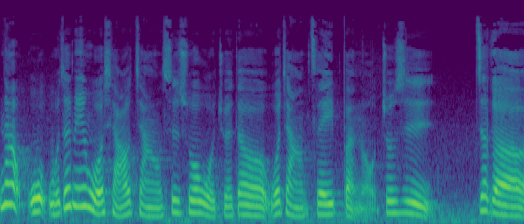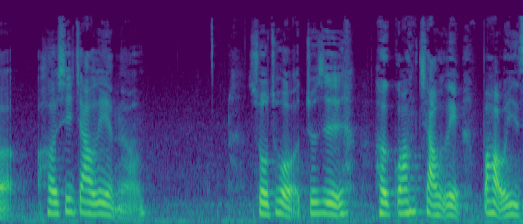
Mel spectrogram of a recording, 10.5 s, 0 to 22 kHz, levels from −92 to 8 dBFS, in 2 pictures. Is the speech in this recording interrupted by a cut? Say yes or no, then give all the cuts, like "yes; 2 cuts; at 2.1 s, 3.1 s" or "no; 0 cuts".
no; 0 cuts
